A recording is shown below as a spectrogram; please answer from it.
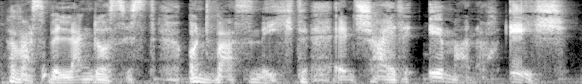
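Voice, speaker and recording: A man's voice: sits low, slow, bright, forceful tone, husky, heavily acted. A man voicing a monstrous, paranoid old man who bellows accusations in a distorted voice. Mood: paranoid accusing.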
